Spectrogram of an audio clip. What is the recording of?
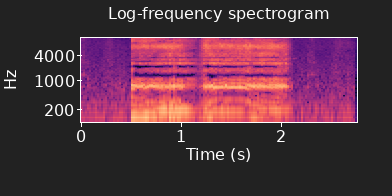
dual toilet fart
fart, noise, flatulence, weird, gas, aliens, laser, poot, explosion, flatulation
